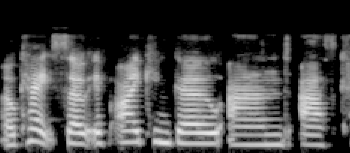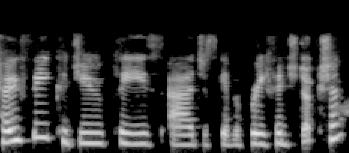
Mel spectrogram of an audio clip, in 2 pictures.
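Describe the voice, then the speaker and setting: A woman's voice: a little high, normal speed, gravelly, a bit bright, clear, resonant tone. A woman, a career consultant, moderating an online workshop in an upbeat, friendly way with many fillers. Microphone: video call. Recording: dull lo-fi video call audio.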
